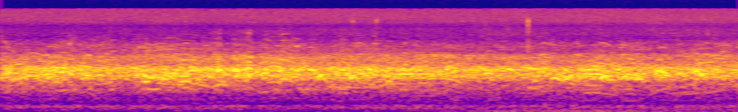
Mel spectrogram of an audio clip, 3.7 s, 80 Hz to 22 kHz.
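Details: Tens of thousands of wild geese in Hungary, flushed by a white-tailed eagle in 2023, make a dense unbroken roar of overlapping honks and cackles that fills the air without pause.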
